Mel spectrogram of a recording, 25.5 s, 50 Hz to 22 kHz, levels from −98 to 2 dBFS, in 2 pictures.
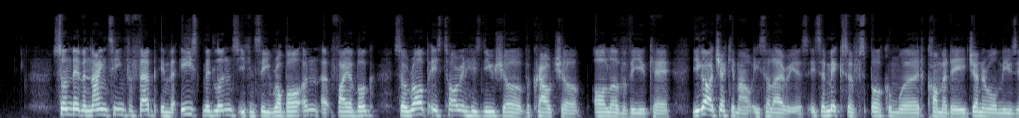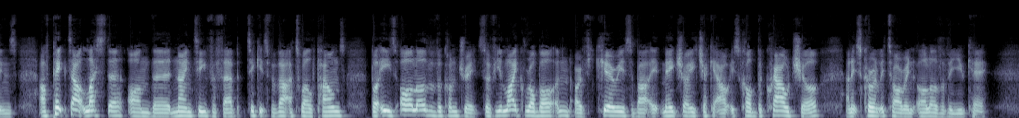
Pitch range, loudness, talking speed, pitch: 120-150 Hz, -20 LUFS, 230 wpm, 135 Hz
